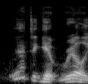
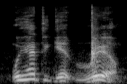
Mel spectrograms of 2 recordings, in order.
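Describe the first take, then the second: First: Said in the usual way. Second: "We have to get real." higher and louder, hitting "have"; forceful restated plea; emphatic plea. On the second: Real, not acted. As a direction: make it a demand. Repeats the plea more strongly.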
